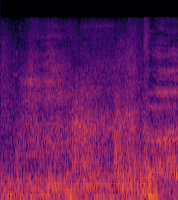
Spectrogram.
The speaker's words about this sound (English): Smelling his dirty sock now.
